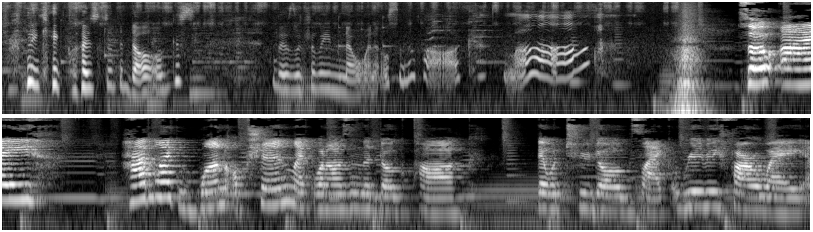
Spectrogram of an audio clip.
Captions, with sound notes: Let me get close to the dogs, there's actually no one else in the park. (air whooshing) So I had like one option, like when I was in the dog park, there were two dogs like really far away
